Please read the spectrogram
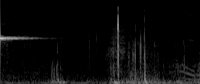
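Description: A brief high-pitched tone that fades out within about half a second, then a single sharp click about a second in, with faint rustling.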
